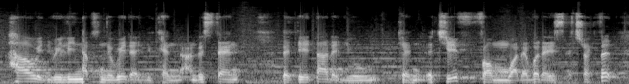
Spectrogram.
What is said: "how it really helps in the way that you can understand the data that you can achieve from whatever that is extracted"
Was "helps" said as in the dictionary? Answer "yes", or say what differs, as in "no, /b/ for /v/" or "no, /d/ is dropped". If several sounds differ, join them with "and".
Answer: no, /l/ is dropped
